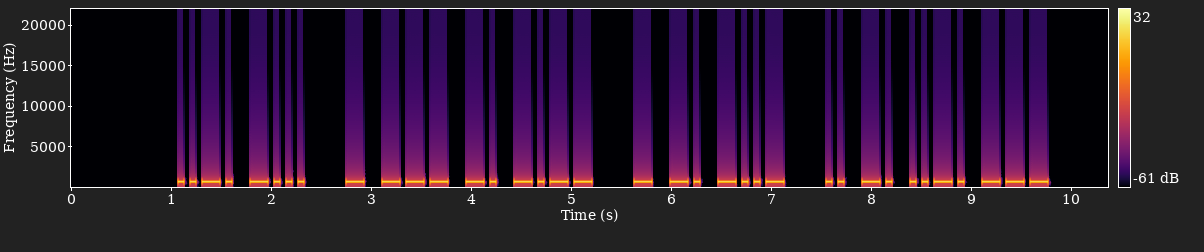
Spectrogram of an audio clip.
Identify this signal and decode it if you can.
Morse code, heard as a keyed tone, about 20 wpm, 700 Hz. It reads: FB TONY TNX INFO
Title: Practice QSO - Exchange 3 - More Info - 20wpm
